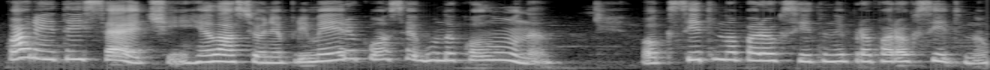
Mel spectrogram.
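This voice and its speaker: A woman's voice: high voice, gravelly, fairly bright tone. A woman teacher giving a recorded revision lesson, explaining step by step and often checking understanding with little tag questions.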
